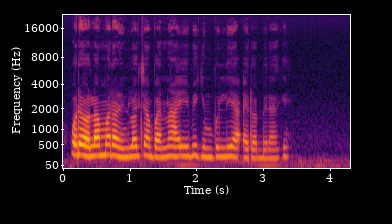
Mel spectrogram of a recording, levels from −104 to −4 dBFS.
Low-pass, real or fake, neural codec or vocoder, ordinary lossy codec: none; real; none; none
